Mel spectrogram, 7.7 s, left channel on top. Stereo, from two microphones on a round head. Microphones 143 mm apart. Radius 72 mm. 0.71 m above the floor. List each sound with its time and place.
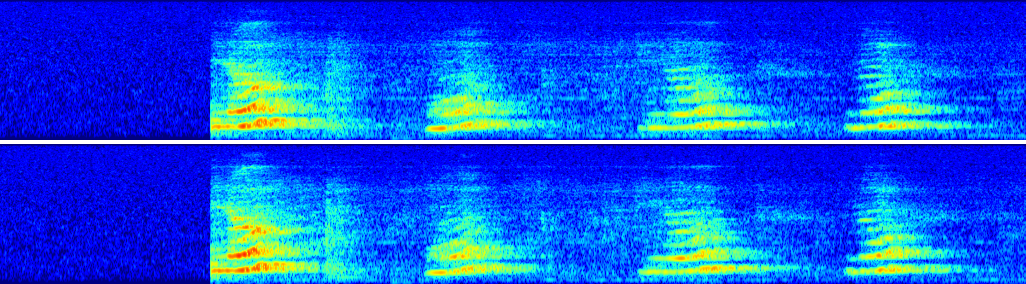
1.6 s a child speaking: 50° right (ahead or behind), 0.6 m; by 7.7 s 80° right, 8.5 m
